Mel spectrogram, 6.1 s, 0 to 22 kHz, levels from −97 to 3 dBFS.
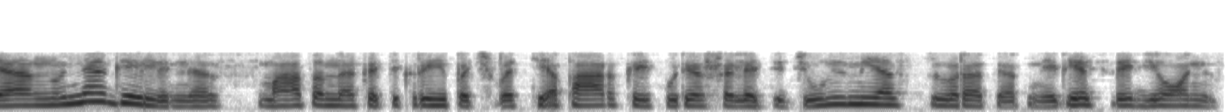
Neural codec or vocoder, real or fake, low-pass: codec, 16 kHz, 16 kbps, FunCodec, trained on LibriTTS, 50 frames a second; fake; 3.6 kHz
